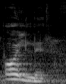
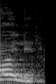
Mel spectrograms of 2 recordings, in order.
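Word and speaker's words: Euler: hoy se escribe así no es el número de boiler entonces el número oyler quién será el número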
